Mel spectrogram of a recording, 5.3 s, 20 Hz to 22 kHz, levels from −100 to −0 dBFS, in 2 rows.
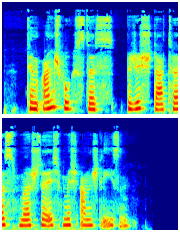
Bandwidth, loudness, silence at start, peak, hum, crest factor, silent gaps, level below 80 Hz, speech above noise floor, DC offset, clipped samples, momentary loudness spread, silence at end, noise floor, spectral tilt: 16.5 kHz; -16 LUFS; 0.05 s; -2 dBFS; none; 16 dB; none; -52 dBFS; 53 dB; under 0.1%; under 0.1%; 14 LU; 0.75 s; -68 dBFS; -5.5 dB/octave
